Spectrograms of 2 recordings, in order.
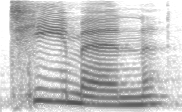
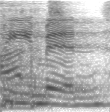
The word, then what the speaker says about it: Tiemann: His name, again, is Charles Tiemann. – Not Seaman. – Seaman. – Okay. Got it. – Someone misheard me. – It was all of us in the world. – Tiemann is spelled T-I-E-M-A-N. M-A-N-N? – And Seaman is spelled S-E-M-E-N. – It's T-I-E-M-A-N-N.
